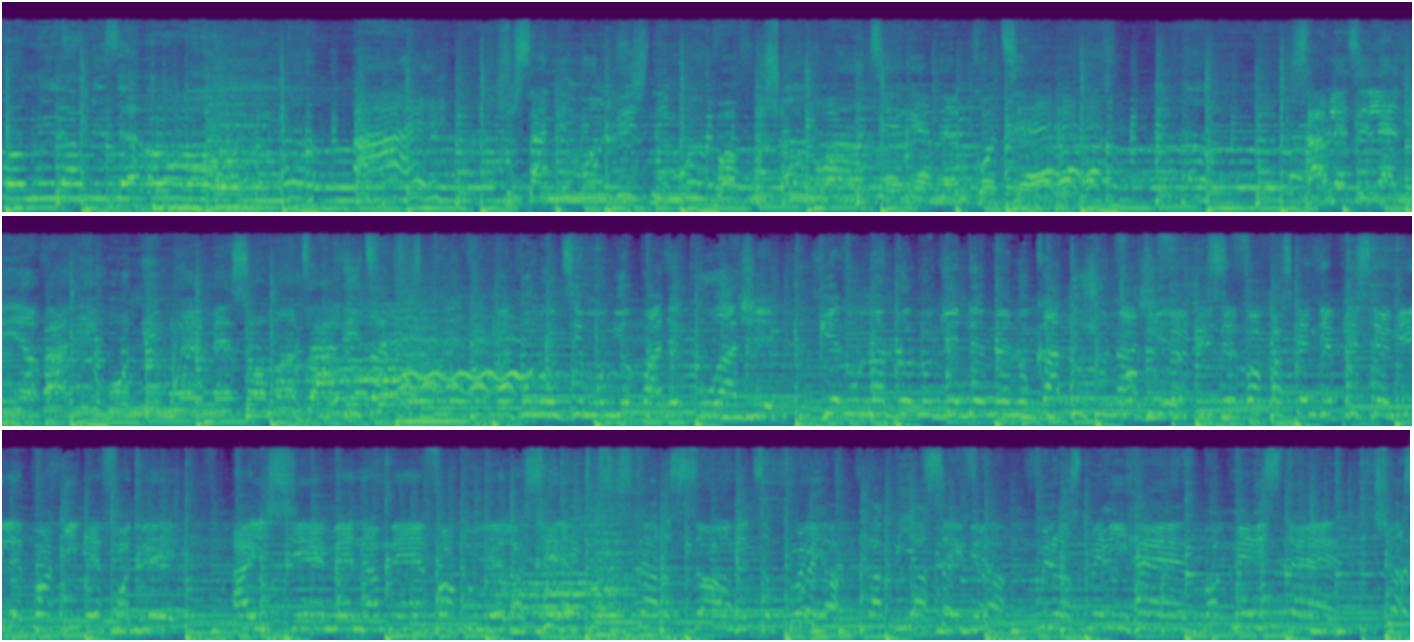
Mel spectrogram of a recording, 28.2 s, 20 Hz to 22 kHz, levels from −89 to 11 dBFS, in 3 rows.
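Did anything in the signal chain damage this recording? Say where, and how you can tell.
No, nothing in the chain from capture through to playback leaves an audible mark on this audio.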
